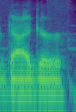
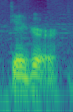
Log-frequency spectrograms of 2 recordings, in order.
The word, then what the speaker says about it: Giger: Yeah, the pronunciation of Geiger in Japanese is Giger. Oh, okay. She was like, oh yeah, Giger. Makes sense. 名前が一致しました。はい。 Some people say it that way here too. Giger.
